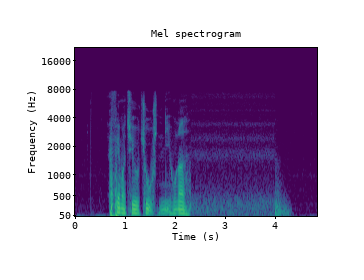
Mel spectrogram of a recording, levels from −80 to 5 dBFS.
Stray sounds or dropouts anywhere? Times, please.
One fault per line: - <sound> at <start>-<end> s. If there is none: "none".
none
